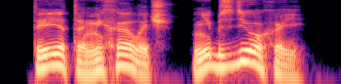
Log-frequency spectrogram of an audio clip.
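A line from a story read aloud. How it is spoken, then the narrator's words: Mournful. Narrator (Russian): Сказал он скорбно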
